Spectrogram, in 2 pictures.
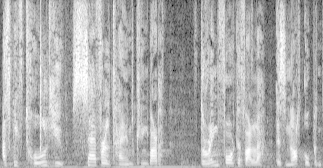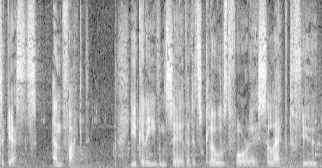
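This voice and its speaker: A man's voice: medium pitch, lively intonation, moderate pace, a bit bright, close to an everyday voice. An actor playing a polished, scheming middle-aged king in a video game, diplomatic and evasive in his speech. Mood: firm. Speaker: game character. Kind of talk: video game cutscene acting.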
